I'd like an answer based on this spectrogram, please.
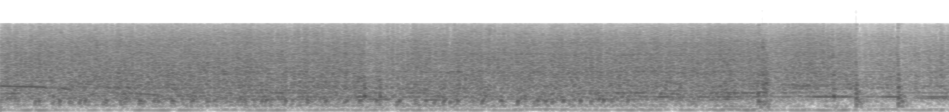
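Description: Dense fireworks barrage: many shells, comets and fountains firing at once in a continuous crackling, hissing rush, with a whistle trailing off at the very start and a few sharper bangs near the end.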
